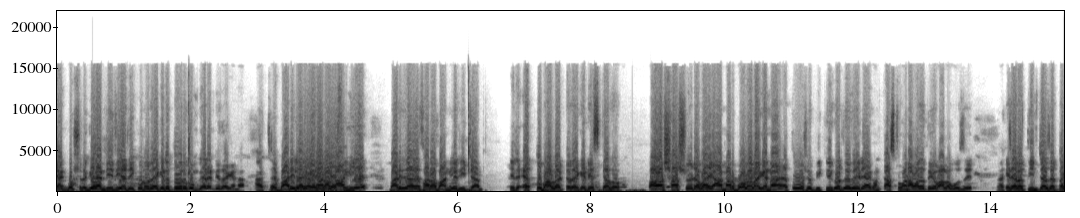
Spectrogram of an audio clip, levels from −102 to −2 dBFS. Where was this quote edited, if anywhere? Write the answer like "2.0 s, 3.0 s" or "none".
none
